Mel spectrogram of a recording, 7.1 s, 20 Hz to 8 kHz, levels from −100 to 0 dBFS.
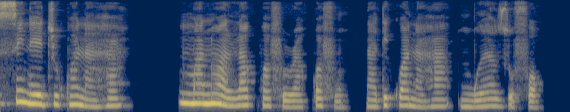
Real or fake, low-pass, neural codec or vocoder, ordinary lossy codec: real; none; none; none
